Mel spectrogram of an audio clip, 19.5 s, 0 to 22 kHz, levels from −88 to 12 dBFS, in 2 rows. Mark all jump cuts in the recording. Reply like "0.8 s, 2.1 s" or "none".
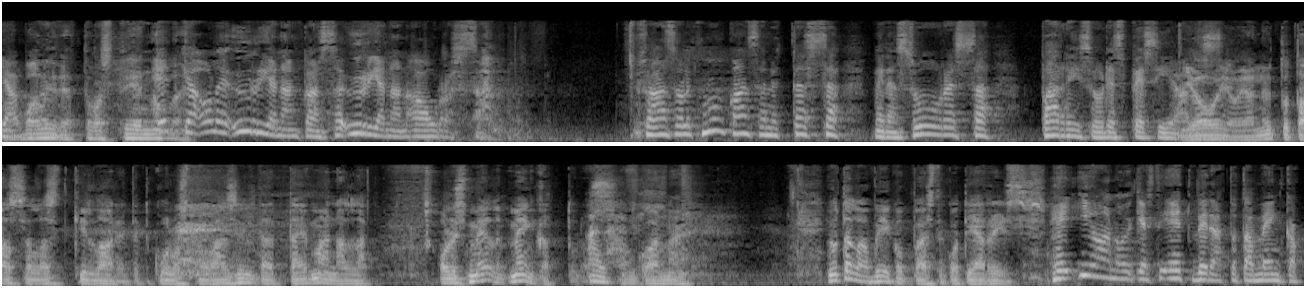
none

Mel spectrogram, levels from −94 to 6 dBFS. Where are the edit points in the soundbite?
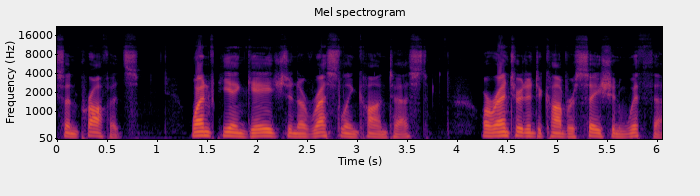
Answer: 1.5 s

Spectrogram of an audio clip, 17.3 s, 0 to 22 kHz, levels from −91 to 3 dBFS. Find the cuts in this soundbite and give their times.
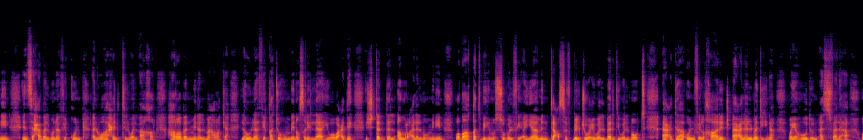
4.8 s

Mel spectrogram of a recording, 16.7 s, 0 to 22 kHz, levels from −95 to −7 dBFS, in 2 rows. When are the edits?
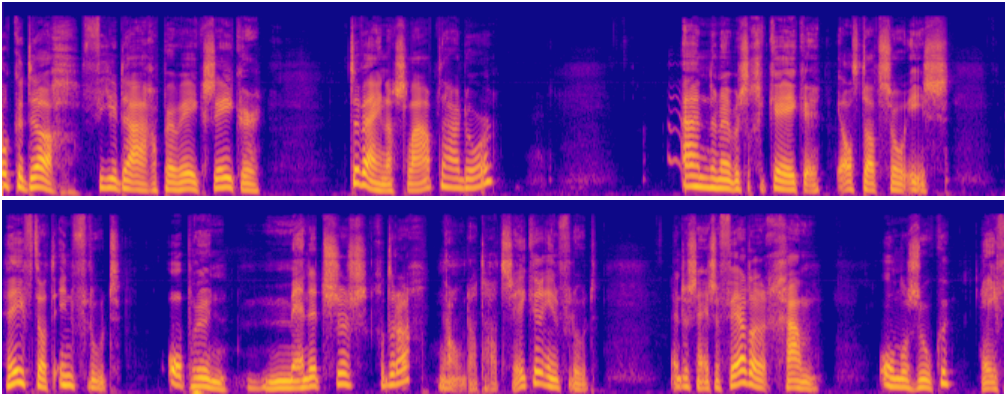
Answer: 7.0 s, 11.9 s

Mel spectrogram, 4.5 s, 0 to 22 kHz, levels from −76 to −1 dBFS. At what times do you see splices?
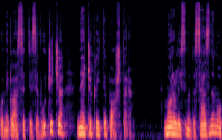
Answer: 3.2 s

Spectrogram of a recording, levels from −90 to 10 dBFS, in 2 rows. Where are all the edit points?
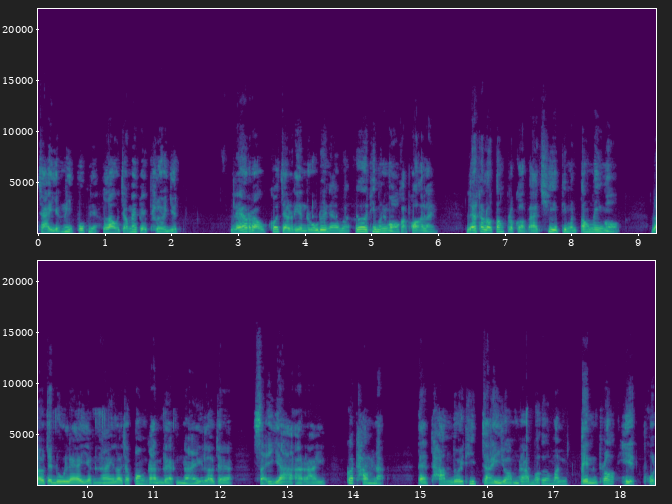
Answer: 16.8 s

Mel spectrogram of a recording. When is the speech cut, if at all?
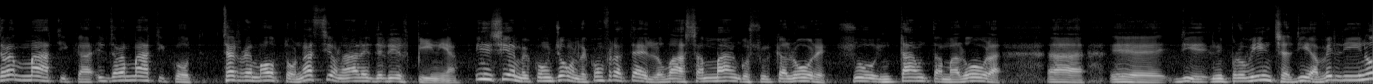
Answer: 4.7 s

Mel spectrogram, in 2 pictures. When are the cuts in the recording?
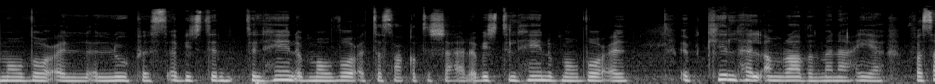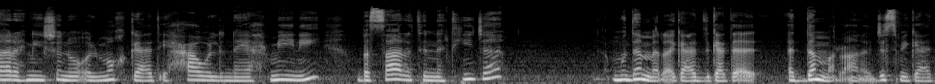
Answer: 6.8 s

